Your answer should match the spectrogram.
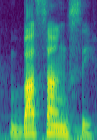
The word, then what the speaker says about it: বাসাংসি: থেকে একটু খেয়াল করুন প্রথমে উচ্চারণ হচ্ছে কি বাসাংসি ঠিক আছে বাসাংসি এখানে দন্তস উচ্চারণ স এর মত হলে আমরা অনুস্বার পর্যন্ত উচ্চারণ করেছি বাসাং পর্যন্ত উচ্চারণ করে তারপরে সি উচ্চারণ করছি তাহলে যদি পুরোটি যদি একসাথে উচ্চারণ করি কেমন হচ্ছে বাসাংসি ঠিক আছে বাসাংসি জিরনানি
